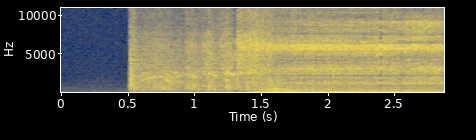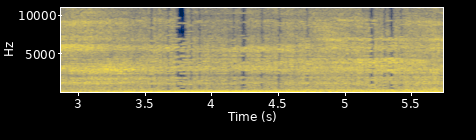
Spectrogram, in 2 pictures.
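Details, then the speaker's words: 1996 Impala SS with a stock LT1 V8 and TorqHead conversion, which had been running rough and starting poorly with coils failing one by one. After the new coils, the starter catches quickly and the V8 runs steady and even, "much smoother". Smooth running. "much smoother much much smoother that's like if it should run all right"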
